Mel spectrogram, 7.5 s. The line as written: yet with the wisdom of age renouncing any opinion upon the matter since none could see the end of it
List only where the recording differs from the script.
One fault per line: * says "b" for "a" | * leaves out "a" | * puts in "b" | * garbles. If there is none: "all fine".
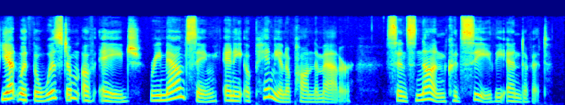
all fine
